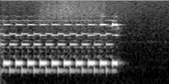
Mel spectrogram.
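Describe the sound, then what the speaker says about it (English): A telephone rings with a rapid, warbling electronic trill of about ten quick pulses in one burst that stops abruptly. The ring is clear and close, with no voices. "And the phone is ringing."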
